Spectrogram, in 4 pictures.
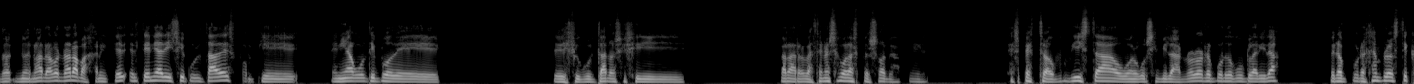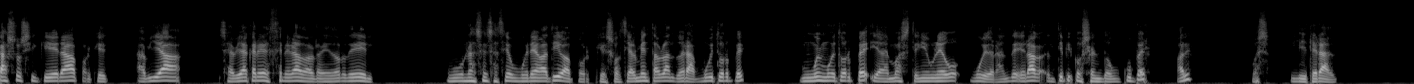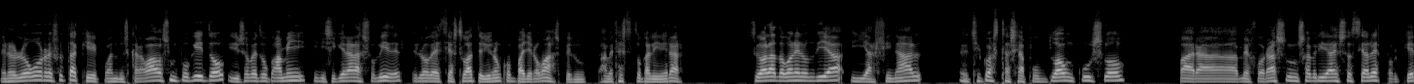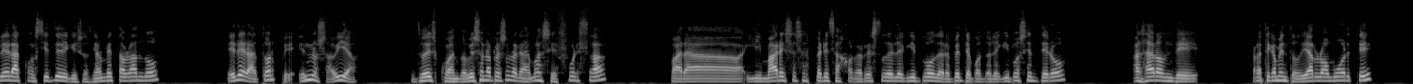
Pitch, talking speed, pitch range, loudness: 150 Hz, 195 wpm, 130-170 Hz, -29 LUFS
